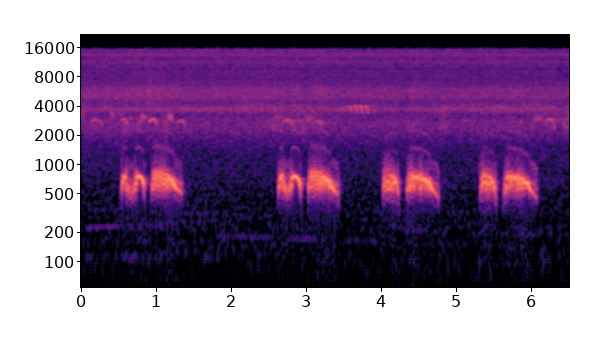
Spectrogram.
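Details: Spotted dove with the 'ngeruk' style call, recorded while trapping in a coffee plantation. Four phrases about 1.5 seconds apart, each a short bent note and a longer rough, falling coo.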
